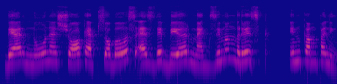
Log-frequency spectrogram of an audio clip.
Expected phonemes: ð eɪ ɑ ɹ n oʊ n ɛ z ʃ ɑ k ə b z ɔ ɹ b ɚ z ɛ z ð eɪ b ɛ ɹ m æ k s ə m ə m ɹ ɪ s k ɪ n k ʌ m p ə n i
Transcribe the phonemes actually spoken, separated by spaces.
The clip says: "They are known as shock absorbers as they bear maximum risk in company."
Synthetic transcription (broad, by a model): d eɪ ɑ ɹ n oʊ n ɛ z ʃ ɑ k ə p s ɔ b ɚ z ɛ z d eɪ b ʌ ɹ m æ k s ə m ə m ɹ ɪ s k ɪ n k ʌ m p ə n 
